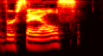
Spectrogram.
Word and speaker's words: Versailles: It's like that town in Kentucky that's called Versailles, but people pronounce it Versailles.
